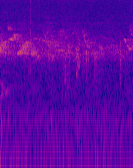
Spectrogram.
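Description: Faint, scattered bird chirps over a low background hiss.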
